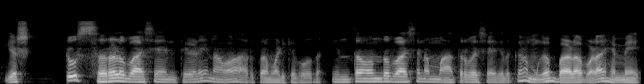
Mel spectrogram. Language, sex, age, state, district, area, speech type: Kannada, male, 30-45, Karnataka, Koppal, rural, spontaneous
